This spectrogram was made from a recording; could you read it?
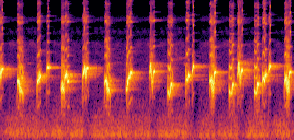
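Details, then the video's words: Yellow-vented bulbul pouring out an extended rapid song used as a lure for its kind: around seventeen bubbly whistled notes over six seconds. Some come in quick pairs, with pitch stepping up and down, over light low hum. "trucukan gacor ROPEL PANJANG buat pancingan trucukan agar bunyi"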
